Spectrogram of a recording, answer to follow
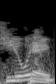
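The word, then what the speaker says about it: C.K.: CK is just the first two letters of your whole last name. It's pronounced CK, but it's spelled much longer.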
